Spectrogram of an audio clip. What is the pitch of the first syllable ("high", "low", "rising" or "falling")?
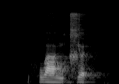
low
